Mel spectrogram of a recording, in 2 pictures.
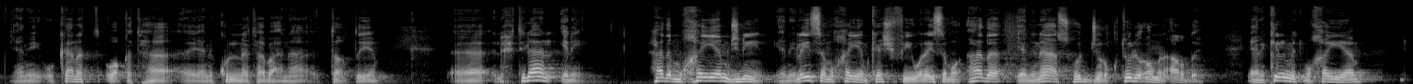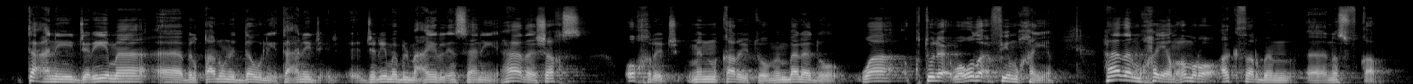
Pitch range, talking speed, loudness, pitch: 95-130 Hz, 120 wpm, -23 LUFS, 110 Hz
